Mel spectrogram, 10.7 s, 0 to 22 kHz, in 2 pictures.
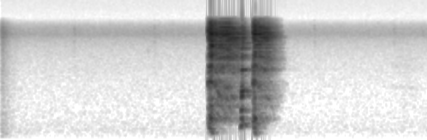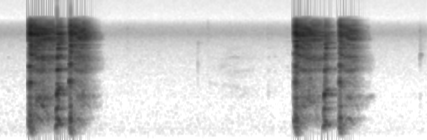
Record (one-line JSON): {"three_cough_length": "10.7 s", "three_cough_amplitude": 26027, "three_cough_signal_mean_std_ratio": 0.31, "survey_phase": "beta (2021-08-13 to 2022-03-07)", "age": "45-64", "gender": "Female", "wearing_mask": "No", "symptom_none": true, "smoker_status": "Never smoked", "respiratory_condition_asthma": false, "respiratory_condition_other": false, "recruitment_source": "REACT", "submission_delay": "3 days", "covid_test_result": "Negative", "covid_test_method": "RT-qPCR", "influenza_a_test_result": "Negative", "influenza_b_test_result": "Negative"}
